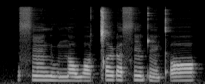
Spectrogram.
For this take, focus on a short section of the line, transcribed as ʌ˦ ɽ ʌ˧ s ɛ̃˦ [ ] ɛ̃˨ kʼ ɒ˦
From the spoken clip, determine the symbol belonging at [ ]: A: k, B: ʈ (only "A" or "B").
B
